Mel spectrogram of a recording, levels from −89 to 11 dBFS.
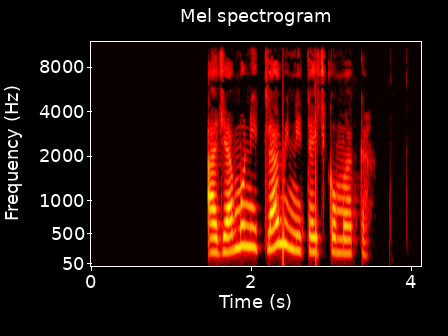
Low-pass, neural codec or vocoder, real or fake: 10.8 kHz; none; real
